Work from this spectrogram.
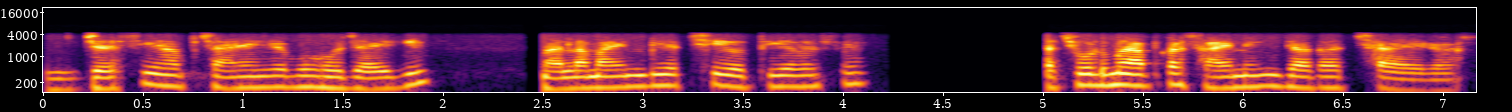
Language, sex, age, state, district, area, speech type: Urdu, male, 60+, Delhi, North East Delhi, urban, conversation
